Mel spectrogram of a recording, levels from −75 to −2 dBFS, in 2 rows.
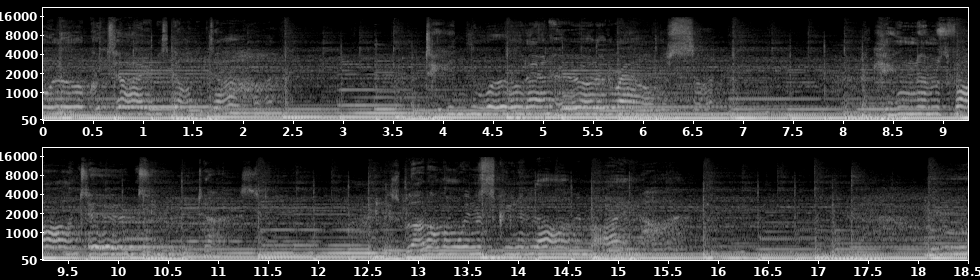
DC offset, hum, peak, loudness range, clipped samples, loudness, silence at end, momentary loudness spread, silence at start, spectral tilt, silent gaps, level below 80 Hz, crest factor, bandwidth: under 0.1%; none; -12 dBFS; 2 LU; under 0.1%; -25 LUFS; 0 s; 4 LU; 0 s; -6.5 dB/octave; none; -30 dBFS; 12 dB; 15.5 kHz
